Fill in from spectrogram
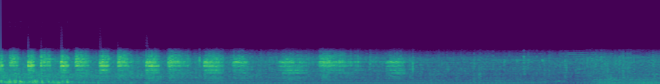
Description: A scraping sound my brakes are making.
